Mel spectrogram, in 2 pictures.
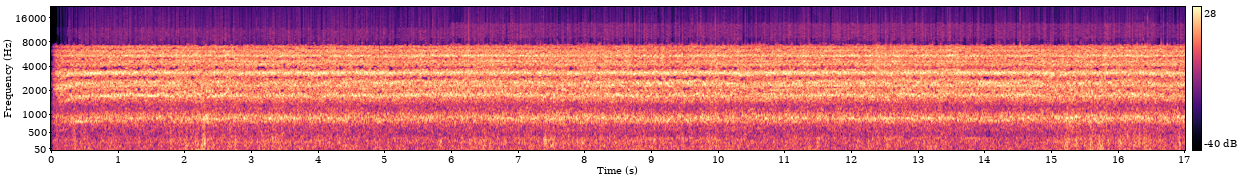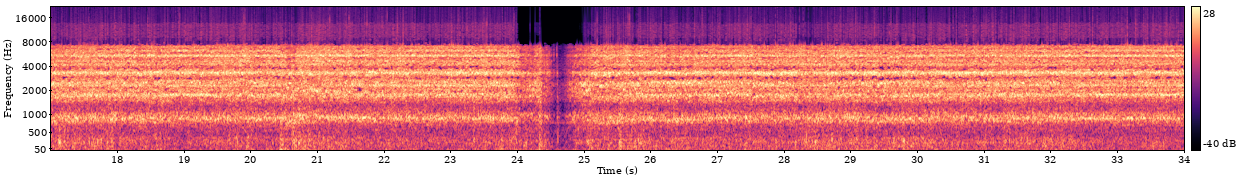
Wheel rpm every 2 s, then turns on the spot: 150, 230, 230, 230, 220, 220, 230, 220, 230, 230, 240, 240, 160, 220, 220, 220, 230.
none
